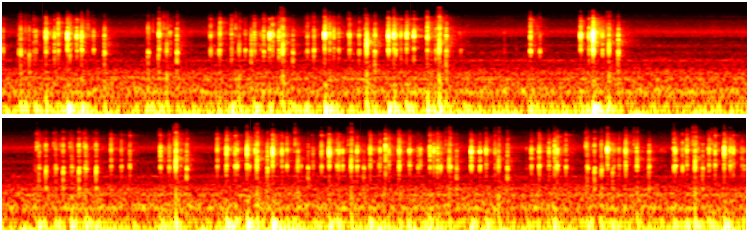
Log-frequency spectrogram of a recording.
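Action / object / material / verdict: tap / mechanical keyboard with plastic keycaps / plastic / none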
